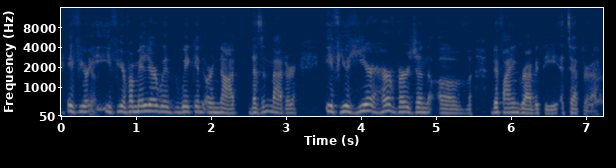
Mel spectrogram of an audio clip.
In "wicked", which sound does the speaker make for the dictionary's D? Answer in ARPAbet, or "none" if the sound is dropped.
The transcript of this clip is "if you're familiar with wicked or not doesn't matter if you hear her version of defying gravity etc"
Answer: D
